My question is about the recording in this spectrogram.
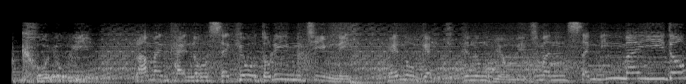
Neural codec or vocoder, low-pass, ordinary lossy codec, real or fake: codec, 16 kHz, 0.4 kbps, LongCat-Audio-Codec; 7.2 kHz; none; fake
